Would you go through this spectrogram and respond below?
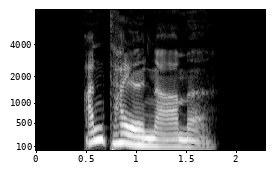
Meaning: condolence
- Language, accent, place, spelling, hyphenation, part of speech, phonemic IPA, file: German, Germany, Berlin, Anteilnahme, An‧teil‧nah‧me, noun, /ˈantaɪ̯lˌnaːmə/, De-Anteilnahme.ogg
